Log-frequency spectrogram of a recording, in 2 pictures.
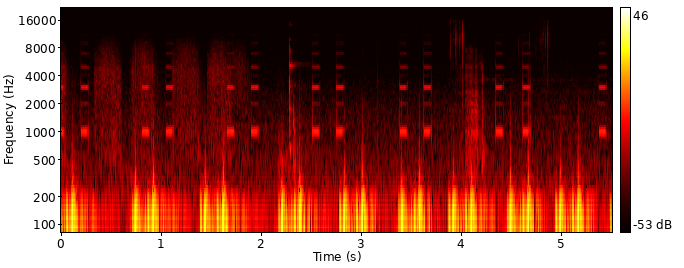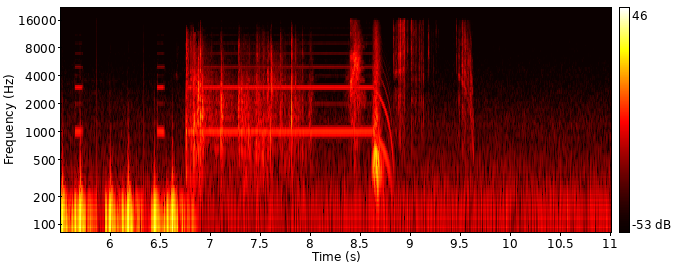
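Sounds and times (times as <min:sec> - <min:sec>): heartbeat double thumps: 0:00.0 - 0:06.8.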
